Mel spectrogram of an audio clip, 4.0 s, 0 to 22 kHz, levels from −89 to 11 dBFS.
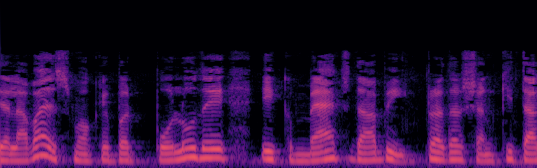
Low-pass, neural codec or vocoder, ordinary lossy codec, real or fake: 7.2 kHz; none; none; real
